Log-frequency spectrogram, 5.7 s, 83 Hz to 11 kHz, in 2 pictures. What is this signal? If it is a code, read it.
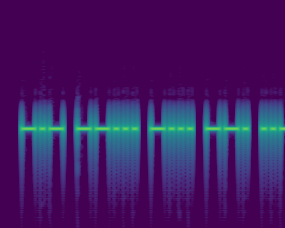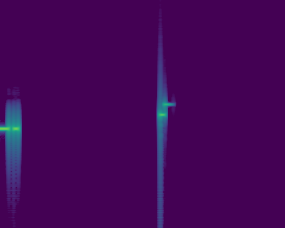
Morse code, heard as a keyed tone, about 26 wpm, 700 Hz. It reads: K7BGF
